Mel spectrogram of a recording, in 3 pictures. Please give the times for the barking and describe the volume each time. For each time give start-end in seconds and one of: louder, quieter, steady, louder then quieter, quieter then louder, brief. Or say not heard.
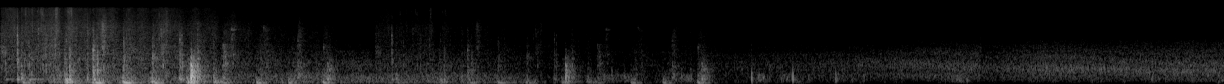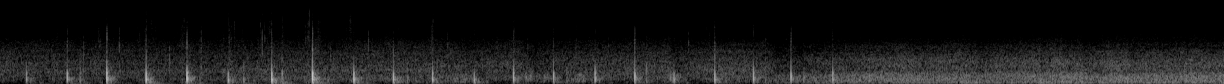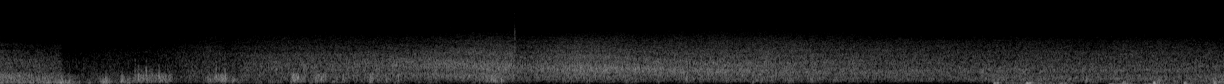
not heard.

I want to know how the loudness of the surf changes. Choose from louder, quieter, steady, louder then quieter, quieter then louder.
louder.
